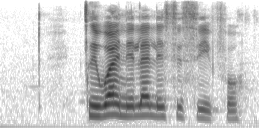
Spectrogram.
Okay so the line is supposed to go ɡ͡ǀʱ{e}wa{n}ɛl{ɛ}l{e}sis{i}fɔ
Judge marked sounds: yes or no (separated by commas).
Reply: no, yes, no, yes, no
